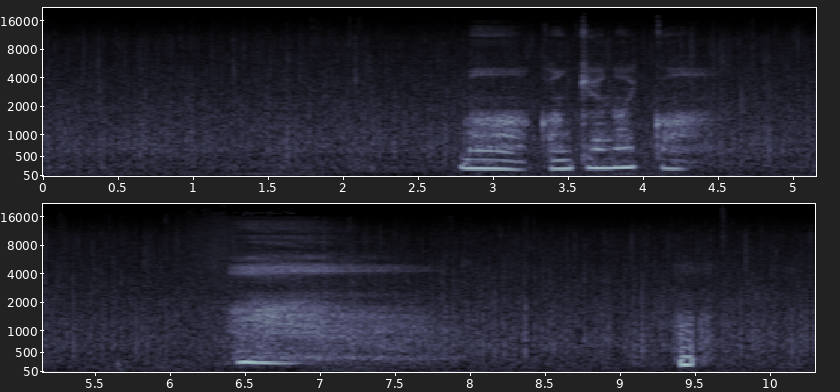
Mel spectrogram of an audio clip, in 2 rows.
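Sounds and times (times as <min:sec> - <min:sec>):
heavy rain falling steadily: 0:00.0 - 0:10.2
speech: 0:02.8 - 0:04.5, 0:06.4 - 0:07.1.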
